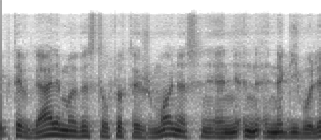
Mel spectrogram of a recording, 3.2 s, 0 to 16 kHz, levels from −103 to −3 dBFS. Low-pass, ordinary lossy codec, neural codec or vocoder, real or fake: 10.8 kHz; Opus, 64 kbps; codec, 24 kHz, 0.9 kbps, DualCodec; fake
